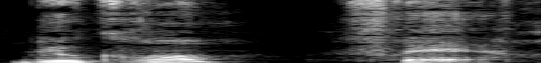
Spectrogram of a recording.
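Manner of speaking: very slow, each syllable set apart. Shown as a demonstration. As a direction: spell it out slowly, one syllable at a time. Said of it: "Je vais aller par syllabe".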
